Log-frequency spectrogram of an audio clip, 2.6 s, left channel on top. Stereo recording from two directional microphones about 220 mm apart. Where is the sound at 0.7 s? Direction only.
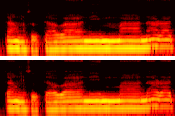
20° left (ahead or behind).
